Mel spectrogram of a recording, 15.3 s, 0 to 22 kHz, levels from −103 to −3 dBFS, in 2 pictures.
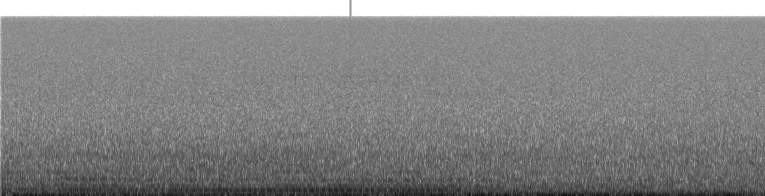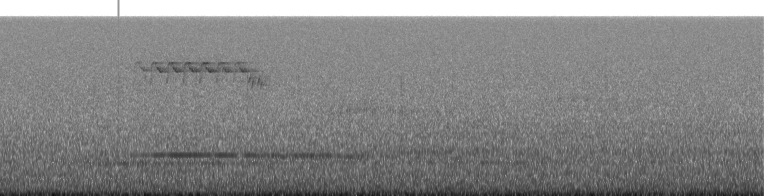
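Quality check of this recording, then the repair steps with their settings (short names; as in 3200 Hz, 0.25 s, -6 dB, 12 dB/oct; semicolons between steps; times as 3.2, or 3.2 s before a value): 3.5 pop
8.83 pop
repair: de-click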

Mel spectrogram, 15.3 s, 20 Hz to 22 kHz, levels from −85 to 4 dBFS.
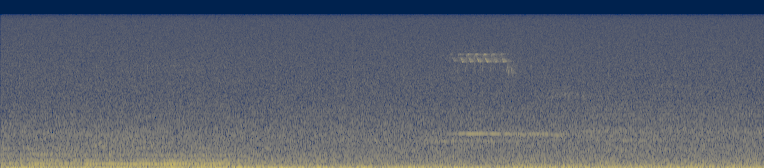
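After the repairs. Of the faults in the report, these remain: none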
